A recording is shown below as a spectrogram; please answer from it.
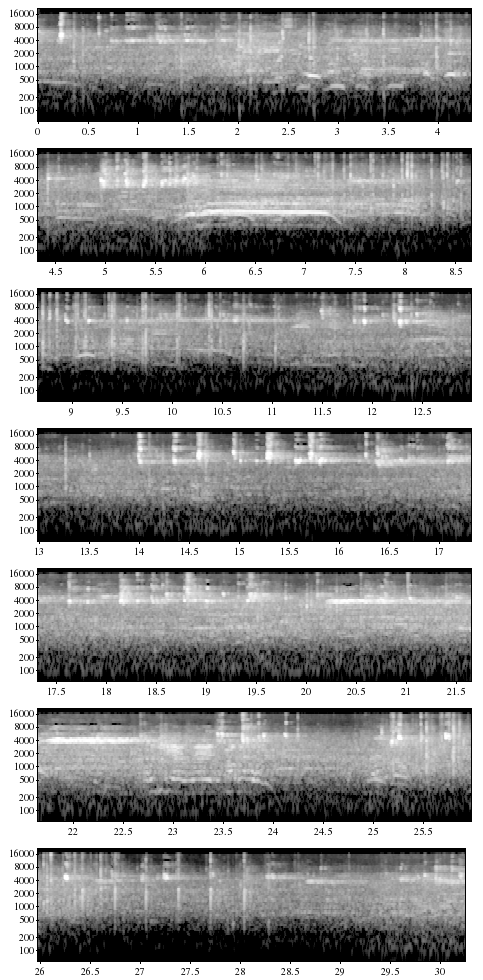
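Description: Basketballs bouncing on a hardwood-style indoor court with repeated dribbles and sneakers squeaking, amid voices of players and onlookers, all echoing in a large hall. One loud, held sound stands out about six seconds in.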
